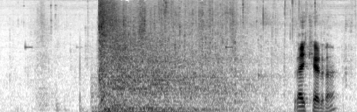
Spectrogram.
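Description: An explosion bursts with a loud rumbling blast.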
